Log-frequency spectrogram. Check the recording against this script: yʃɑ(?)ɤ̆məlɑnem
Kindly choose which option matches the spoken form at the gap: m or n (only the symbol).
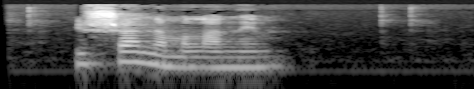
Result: n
